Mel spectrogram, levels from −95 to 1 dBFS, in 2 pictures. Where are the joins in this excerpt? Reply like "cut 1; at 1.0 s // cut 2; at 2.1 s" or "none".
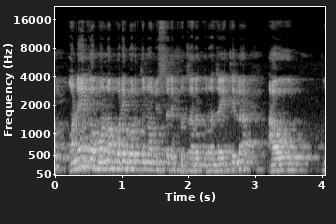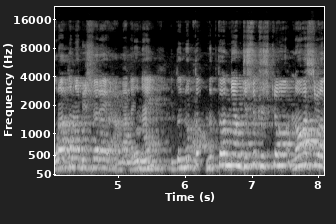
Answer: cut 1; at 5.2 s // cut 2; at 6.2 s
